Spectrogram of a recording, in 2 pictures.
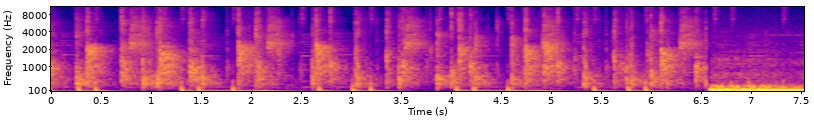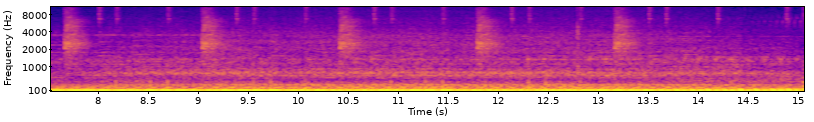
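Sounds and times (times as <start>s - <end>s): car engine idling: 6.6s - 15.0s.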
